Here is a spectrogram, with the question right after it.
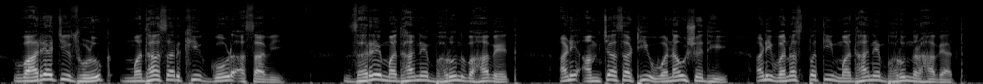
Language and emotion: Marathi, neutral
